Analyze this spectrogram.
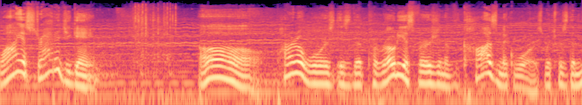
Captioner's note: paper rustling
